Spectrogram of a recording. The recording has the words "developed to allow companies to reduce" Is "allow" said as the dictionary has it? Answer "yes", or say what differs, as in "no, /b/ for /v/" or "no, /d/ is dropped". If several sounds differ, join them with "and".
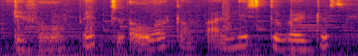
no, /w/ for /l/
